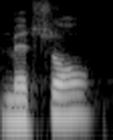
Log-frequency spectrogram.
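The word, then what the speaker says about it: micel: So yeah, the Old English form is M-I-C-L, but because it's Old English, it's pronounced Mitchell. And that's because the C in Old English, when it's before an E in Old English, is palatized, which is pronounced like the CH.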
